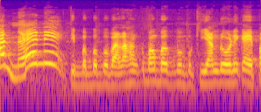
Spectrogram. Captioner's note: stutters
